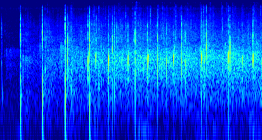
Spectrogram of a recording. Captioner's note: applause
